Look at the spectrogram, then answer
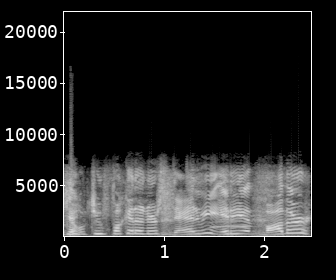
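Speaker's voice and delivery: mock very high, frustrated, fed-up toddler voice. Voicing how he gets pissed off at his father for not understanding: mock-frustrated outburst. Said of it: "he probably gets frustrated".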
